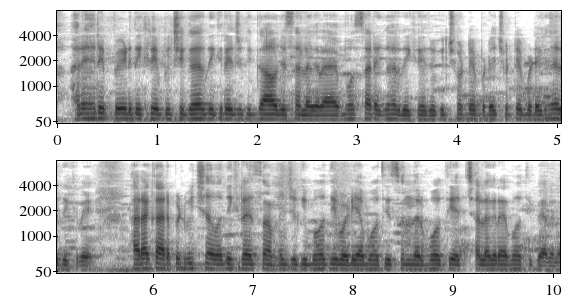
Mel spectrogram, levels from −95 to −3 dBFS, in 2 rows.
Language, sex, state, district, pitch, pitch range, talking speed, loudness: Bhojpuri, male, Bihar, Saran, 120 Hz, 120-125 Hz, 320 wpm, -26 LUFS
